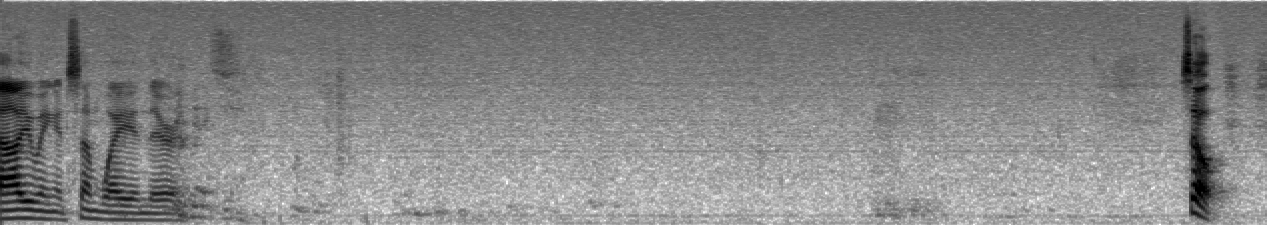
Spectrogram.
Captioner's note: silence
